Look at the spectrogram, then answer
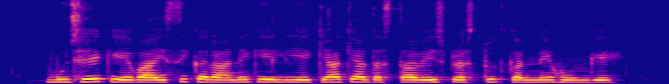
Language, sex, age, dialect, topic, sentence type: Hindi, female, 18-24, Garhwali, banking, question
